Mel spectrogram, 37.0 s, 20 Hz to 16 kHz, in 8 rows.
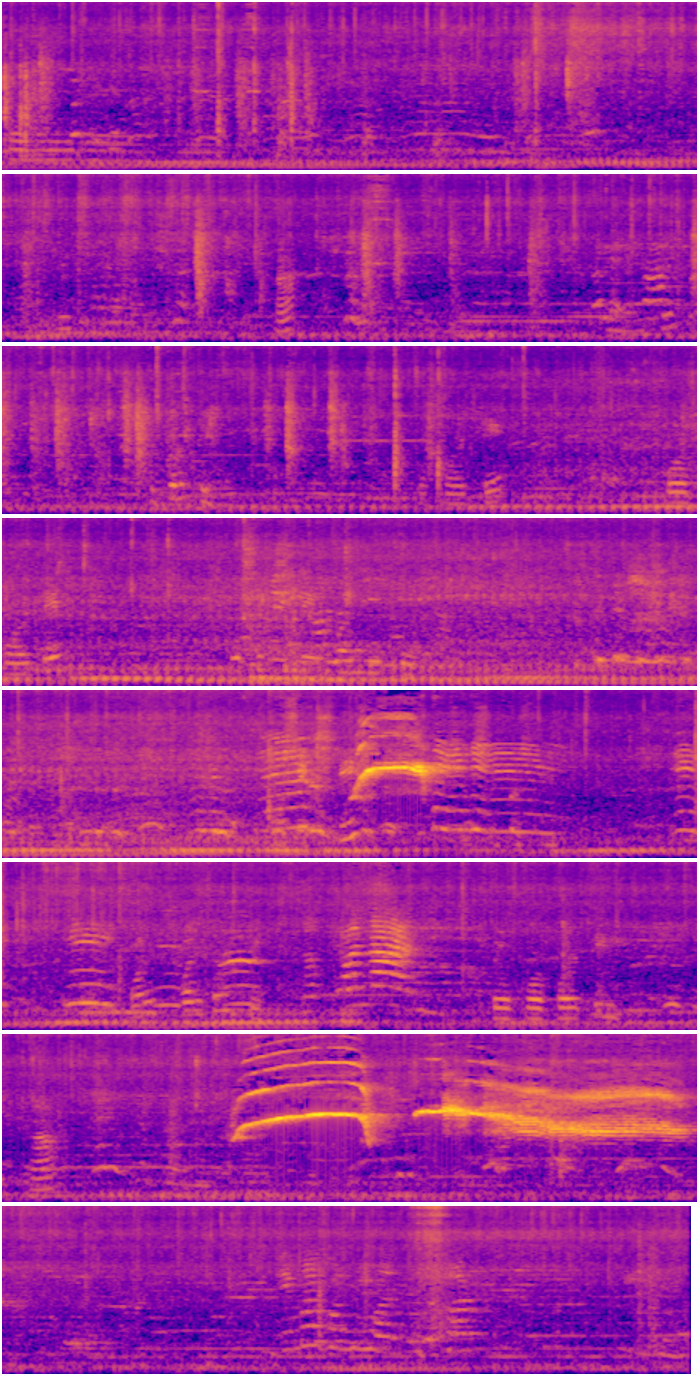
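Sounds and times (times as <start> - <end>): chatter of people and children: 0.0 - 37.0.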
